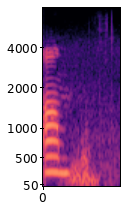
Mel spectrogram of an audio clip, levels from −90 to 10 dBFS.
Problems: none marked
